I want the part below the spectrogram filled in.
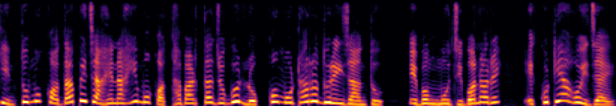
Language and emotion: Odia, fearful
